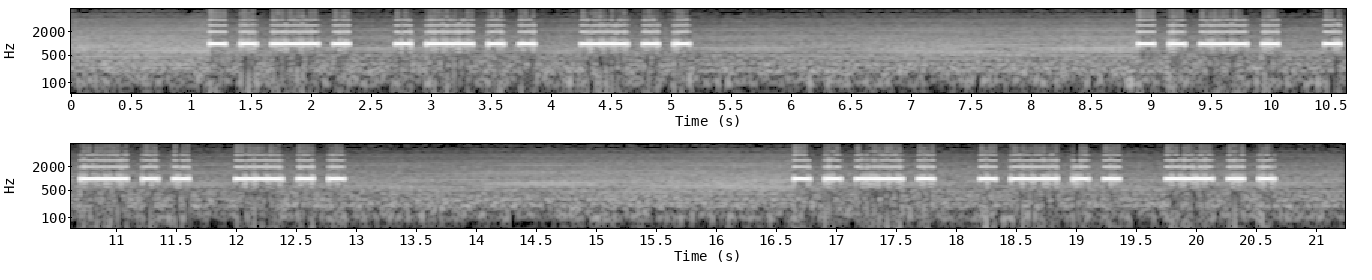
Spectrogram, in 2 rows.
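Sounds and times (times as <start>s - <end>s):
VOR aeronautical radio beacon morse tones in Germany: 1.2s - 5.2s, 8.9s - 13.0s, 16.6s - 20.7s.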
